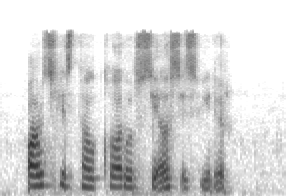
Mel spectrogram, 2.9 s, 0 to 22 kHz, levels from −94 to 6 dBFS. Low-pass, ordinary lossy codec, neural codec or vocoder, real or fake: 10.8 kHz; Opus, 24 kbps; codec, 24 kHz, 1.5 kbps, HILCodec; fake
